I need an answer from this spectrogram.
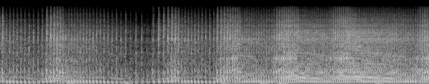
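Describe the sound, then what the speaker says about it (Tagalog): A SYM Bonus semi-automatic motorcycle engine starts up close by and revs repeatedly, its loud mid-pitched clatter rising and falling between throttle blips. "Napaka-smooth ng engine nitong SYM Bonus na to"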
